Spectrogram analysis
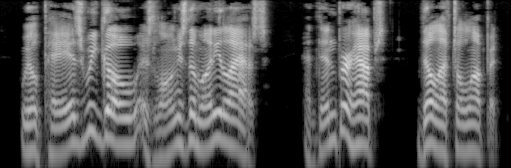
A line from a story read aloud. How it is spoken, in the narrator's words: Miss Lydia would calmly go on with her sewing and say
